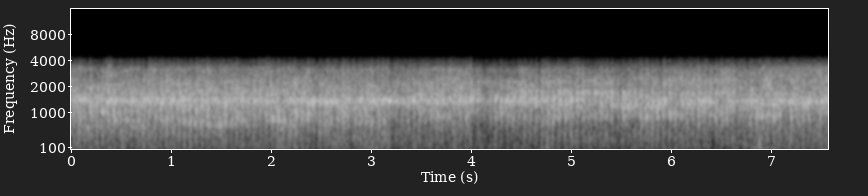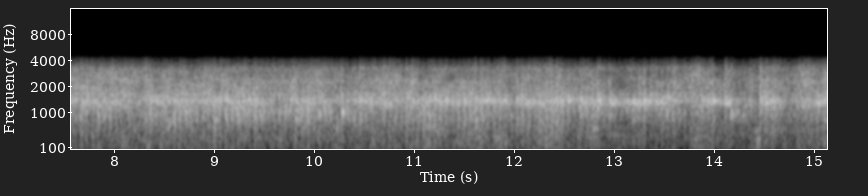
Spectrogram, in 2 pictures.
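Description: Windmill rotor spinning fast in strong wind: a steady whirring with a constant high hum.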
